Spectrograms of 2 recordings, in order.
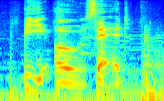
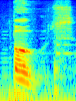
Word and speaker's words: Boz: called sketches by bows though since it's spelt b-o-z b-o-z for you americans not many people realize it was supposed to be bows so it's usually called sketches by boz this went down pretty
